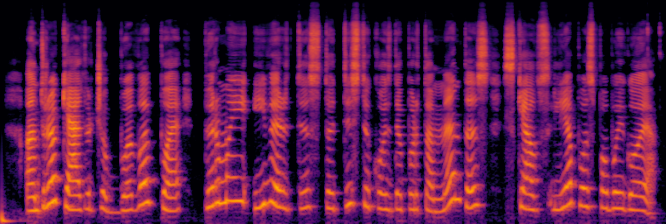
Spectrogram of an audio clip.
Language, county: Lithuanian, Vilnius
